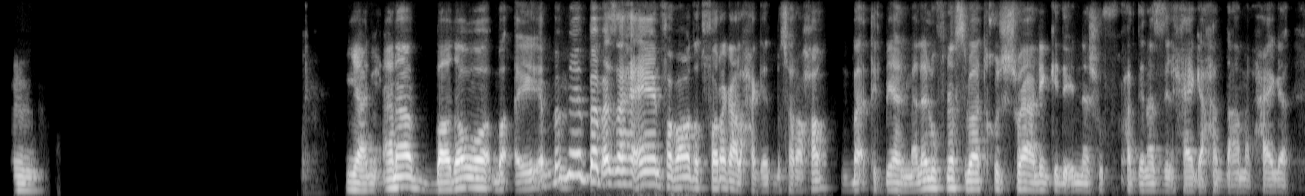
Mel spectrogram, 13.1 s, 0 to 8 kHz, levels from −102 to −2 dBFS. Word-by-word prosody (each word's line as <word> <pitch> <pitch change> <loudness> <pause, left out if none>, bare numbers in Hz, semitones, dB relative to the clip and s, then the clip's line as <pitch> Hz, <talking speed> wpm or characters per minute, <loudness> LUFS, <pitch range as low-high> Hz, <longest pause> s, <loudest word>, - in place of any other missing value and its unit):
إمم. 100 -2 -6 3.0
يعني 105 -1 0
أنا 155 +4 +6
بادوَر 135 +3 +4
ب - - -4
ي 120 +2 -1
ب 175 - -11 0.4
بابقى 210 -6 +5
زهقان 195 -1 +3
فباقعد 155 -4 +2
أتفرّج 130 +1 +1
على - - +1
حاجات 100 - -7
بصراحة - - -5
باقتل - - -6
بيها 115 -1 -1
الملل 105 +6 0
وفي 135 +1 -3
نفس 140 -1 0
الوقت 125 0 +2
أخُش 120 -1 -7
شوية 120 - 0
على 110 -1 -2
LinkedIn 105 +1 -5
أشوف - - -12
حد - - -7
نزِّل 100 -1 -7
حاجة، 95 - -3
حد 95 -3 -10
عمل 90 +1 -9
حاجة. 90 0 -5
120 Hz, 140 wpm, -20 LUFS, 105-140 Hz, 3.0 s, أنا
